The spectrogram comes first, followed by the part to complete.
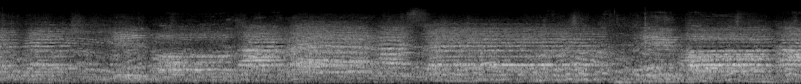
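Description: A congregation singing together as a choir, a hymn-like song in many voices.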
